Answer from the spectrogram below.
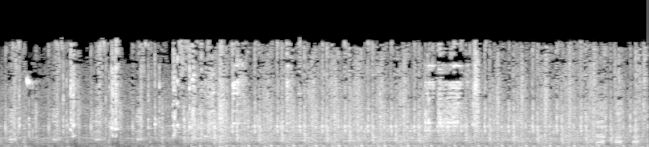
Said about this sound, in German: Eine Frau macht vor der Tür ihrer Hütte den Abwasch und ein anderer Dorfbewohner schmeißt den Trecker an, um aufs Feld zu fahren.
